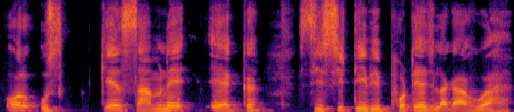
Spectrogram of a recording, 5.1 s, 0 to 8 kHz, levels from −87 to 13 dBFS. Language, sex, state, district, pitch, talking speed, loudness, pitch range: Hindi, male, Jharkhand, Palamu, 145 Hz, 105 wpm, -15 LUFS, 140-150 Hz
